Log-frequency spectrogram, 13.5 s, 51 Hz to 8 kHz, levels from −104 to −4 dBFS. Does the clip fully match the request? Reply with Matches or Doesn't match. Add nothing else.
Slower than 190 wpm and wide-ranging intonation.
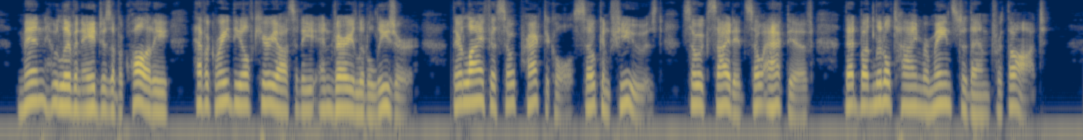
Doesn't match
